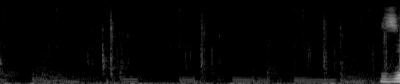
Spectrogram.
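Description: Computer keyboard typing, a few scattered light clicks, over soft steady background music.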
